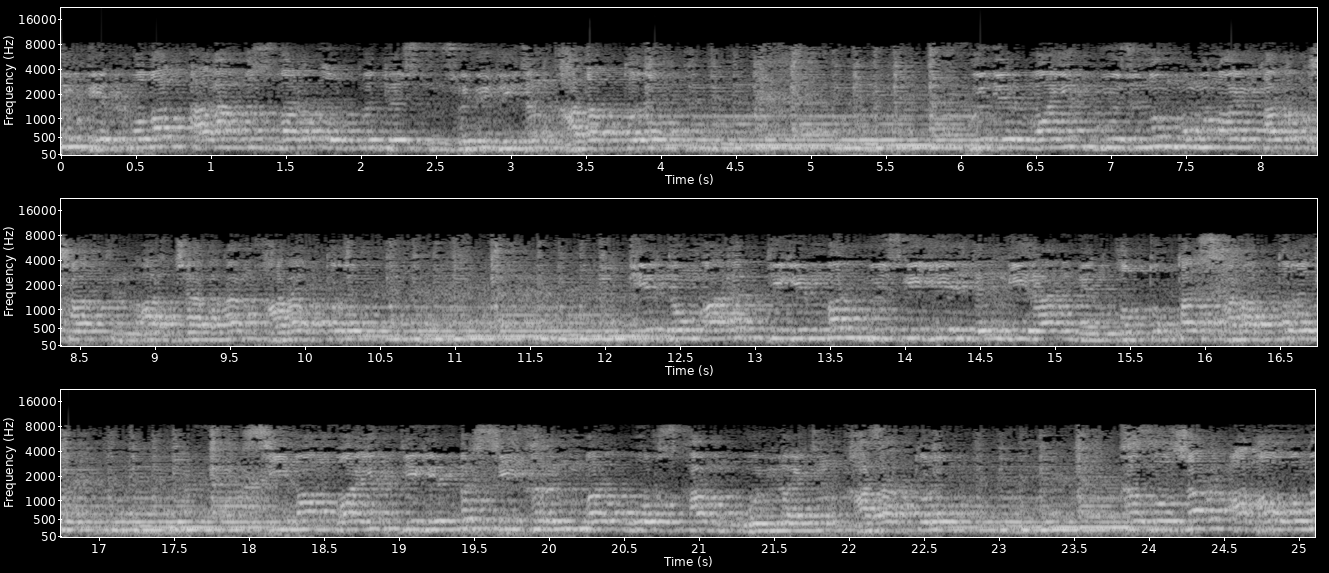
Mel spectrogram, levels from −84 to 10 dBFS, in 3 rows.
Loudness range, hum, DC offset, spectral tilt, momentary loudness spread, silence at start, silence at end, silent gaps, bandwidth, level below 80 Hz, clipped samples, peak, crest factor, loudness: 1 LU; none; under 0.1%; -4.5 dB/octave; 3 LU; 0 s; 0 s; none; 8.8 kHz; -44 dBFS; under 0.1%; 0 dBFS; 10 dB; -11 LUFS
